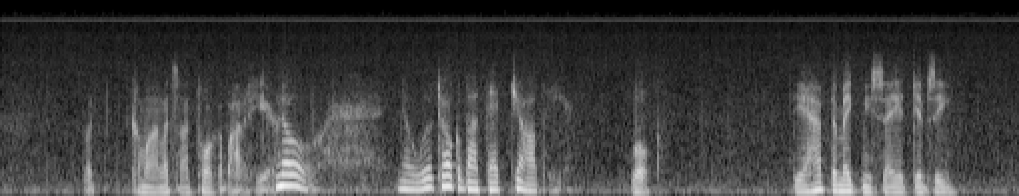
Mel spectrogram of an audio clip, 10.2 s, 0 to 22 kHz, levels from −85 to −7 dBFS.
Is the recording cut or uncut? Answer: uncut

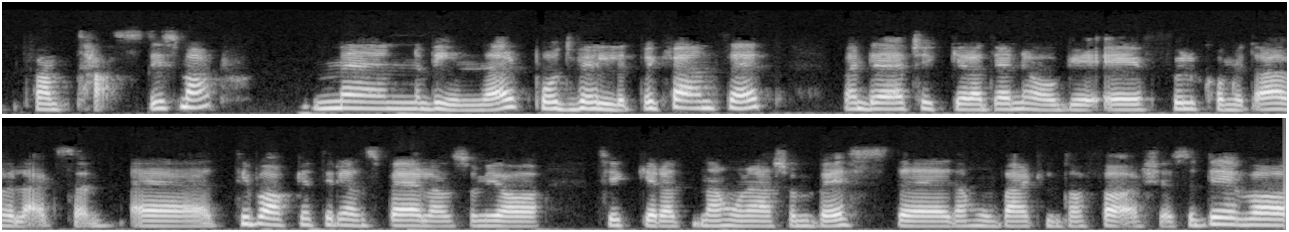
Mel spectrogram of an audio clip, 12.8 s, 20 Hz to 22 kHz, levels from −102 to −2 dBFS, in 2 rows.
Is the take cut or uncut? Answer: uncut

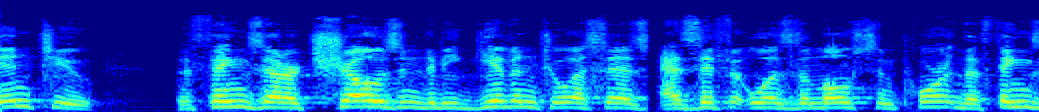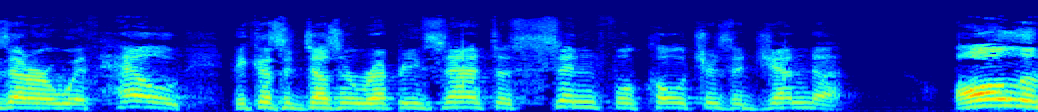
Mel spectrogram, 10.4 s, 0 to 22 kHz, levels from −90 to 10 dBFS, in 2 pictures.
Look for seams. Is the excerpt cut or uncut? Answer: cut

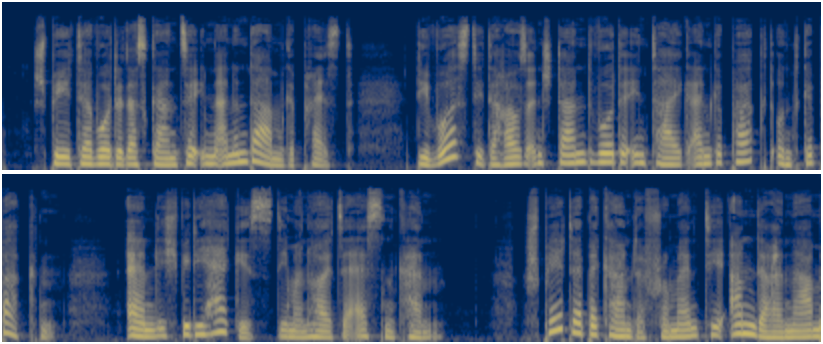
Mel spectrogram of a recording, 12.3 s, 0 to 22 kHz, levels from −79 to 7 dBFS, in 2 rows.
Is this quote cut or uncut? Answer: uncut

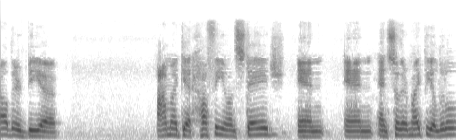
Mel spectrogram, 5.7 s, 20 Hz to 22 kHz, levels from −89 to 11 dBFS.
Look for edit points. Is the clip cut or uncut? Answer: cut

